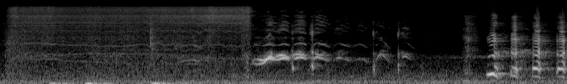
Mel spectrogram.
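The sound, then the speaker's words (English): A voice makes a steady, airy hiss like spraying water for a couple of seconds, then breaks into close, choppy bursts of laughter and giggling. “It's like that ice pick water spraying at you.”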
